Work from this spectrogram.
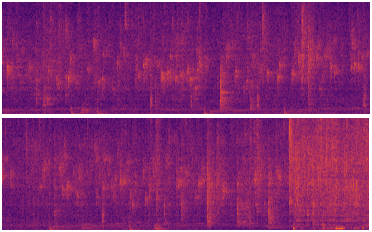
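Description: Vegetables fry in oil in a pan on a home stove, with a steady soft sizzle broken by repeated sharp stirring and scraping clicks, close and moderately loud, with no talking.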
